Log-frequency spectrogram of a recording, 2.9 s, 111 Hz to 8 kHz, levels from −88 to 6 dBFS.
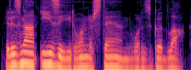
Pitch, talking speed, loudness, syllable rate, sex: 125 Hz, 210 wpm, -16 LUFS, 4.8 syllables/s, male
